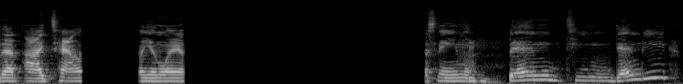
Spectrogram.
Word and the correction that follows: Benintendi: whatever. If you're a Royals fan, you're probably checking in, you're like, Jesus Christ, this guy can't pronounce this guy's name. – Benintendi.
